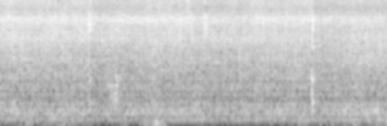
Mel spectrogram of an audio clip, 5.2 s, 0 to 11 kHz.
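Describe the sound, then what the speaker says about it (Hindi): Two onions frying in oil in a pan for a fish-head dalma, a steady close sizzle with faint clinks and stirring taps scattered throughout. "2टा प्याज को तेल रे टिके भाजी नबा।"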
